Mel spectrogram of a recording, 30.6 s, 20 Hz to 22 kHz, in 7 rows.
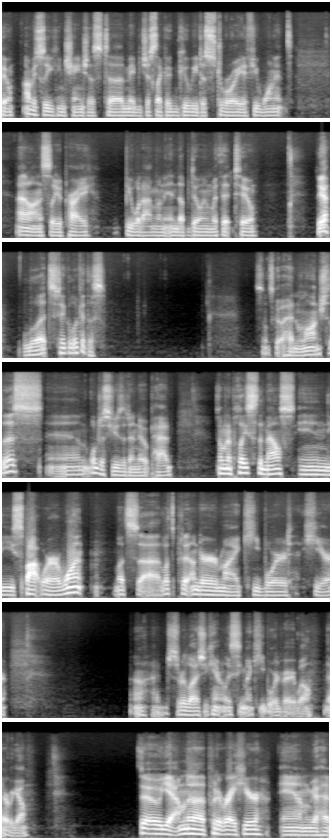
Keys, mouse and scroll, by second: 2.7 click, 2.9 click, 3.1 click, 3.5 click, 4.5 click, 6.5 click, 10.3 click, 10.8 click, 12.2 click, 12.3 click, 12.5 click, 14.2 click, 15.1 click, 23.7-25.8 drag, 26.3 click.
